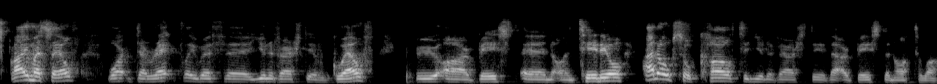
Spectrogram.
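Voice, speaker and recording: The voice carries a Scottish accent and lively intonation at a moderate pace. Its loudness swings widely. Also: man, medium pitch for a man. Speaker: university recruitment representative. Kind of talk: webinar presentation.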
